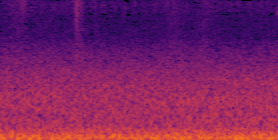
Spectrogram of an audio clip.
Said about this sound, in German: Straßenlärm, S-Bahn, Ring, Trams, pinkelnde Hunde,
